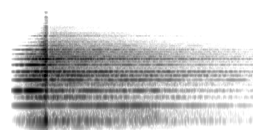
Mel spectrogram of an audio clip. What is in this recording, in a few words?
ding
